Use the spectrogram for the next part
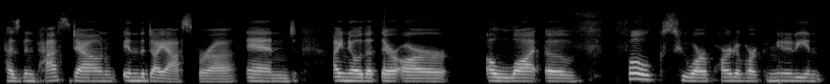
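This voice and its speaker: A woman's voice: deep voice, fairly even intonation, unhurried, no echo. A woman from the Philippines speaking on a video-call panel, candid and searching for words. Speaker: workshop panelist. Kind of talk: conversational panel talk.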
